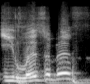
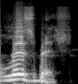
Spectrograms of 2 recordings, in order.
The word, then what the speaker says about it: Lisbeth: Anyway, are you saying Elizabeth? No, Lisbeth. Lisbeth.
